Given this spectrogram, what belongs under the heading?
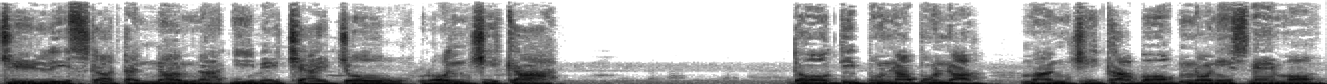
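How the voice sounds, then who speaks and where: A man's put-on character voice, growling, very deep and low in pitch, at a fairly slow pace. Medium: video game. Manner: grandiose, slow.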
